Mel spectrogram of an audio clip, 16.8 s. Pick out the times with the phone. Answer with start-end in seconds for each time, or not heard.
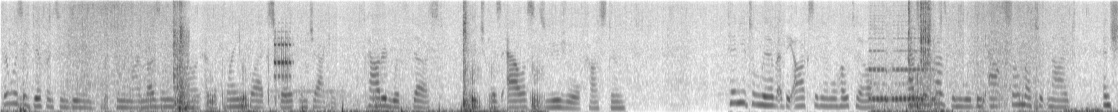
3.5-4.4, 13.0-14.2.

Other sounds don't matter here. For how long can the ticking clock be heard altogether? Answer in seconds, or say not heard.
not heard.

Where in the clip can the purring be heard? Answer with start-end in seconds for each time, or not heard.
0.0-8.2, 13.1-16.7.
